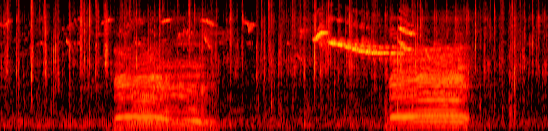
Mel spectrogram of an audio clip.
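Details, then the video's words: Cows among a large herd of tame cattle walking leisurely along a road toward their resting place; two long harmonic moos, each over a second, separated by a pause, with high bird whistles and background clatter. "the sound of cow all along the way"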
